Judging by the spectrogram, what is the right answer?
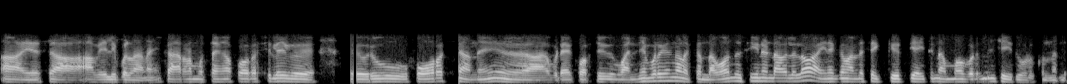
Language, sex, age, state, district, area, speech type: Malayalam, male, 18-30, Kerala, Kozhikode, urban, conversation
